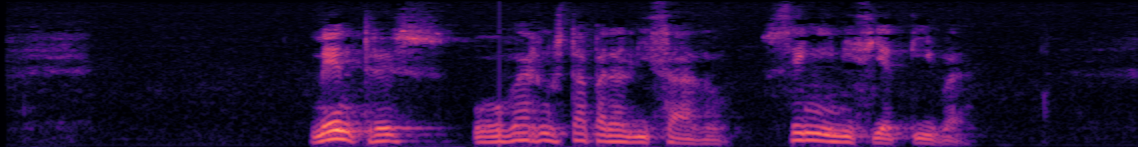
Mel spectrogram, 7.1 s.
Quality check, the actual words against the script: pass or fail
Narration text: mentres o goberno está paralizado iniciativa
fail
